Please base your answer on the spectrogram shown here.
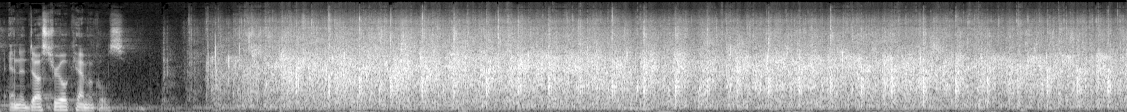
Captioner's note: applause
